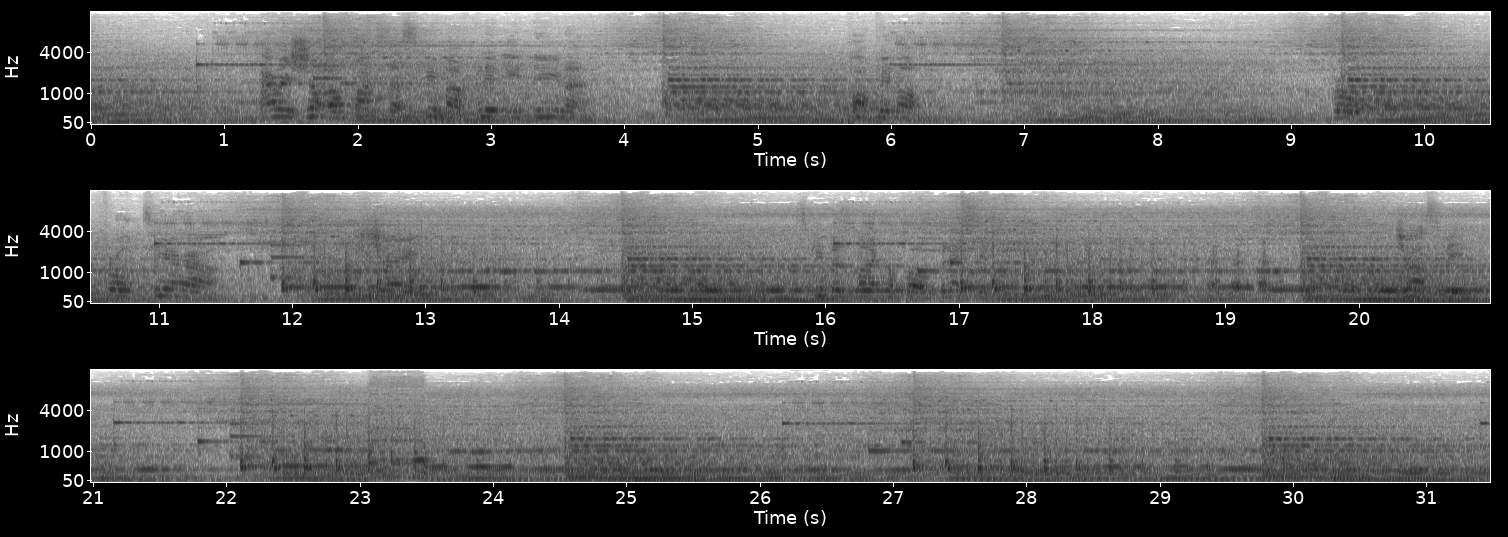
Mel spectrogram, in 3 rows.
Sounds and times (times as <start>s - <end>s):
Music: 0.0s - 31.4s
Speech: 1.3s - 3.8s, 5.7s - 6.3s, 10.6s - 11.5s, 15.8s - 17.4s, 20.3s - 20.9s.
